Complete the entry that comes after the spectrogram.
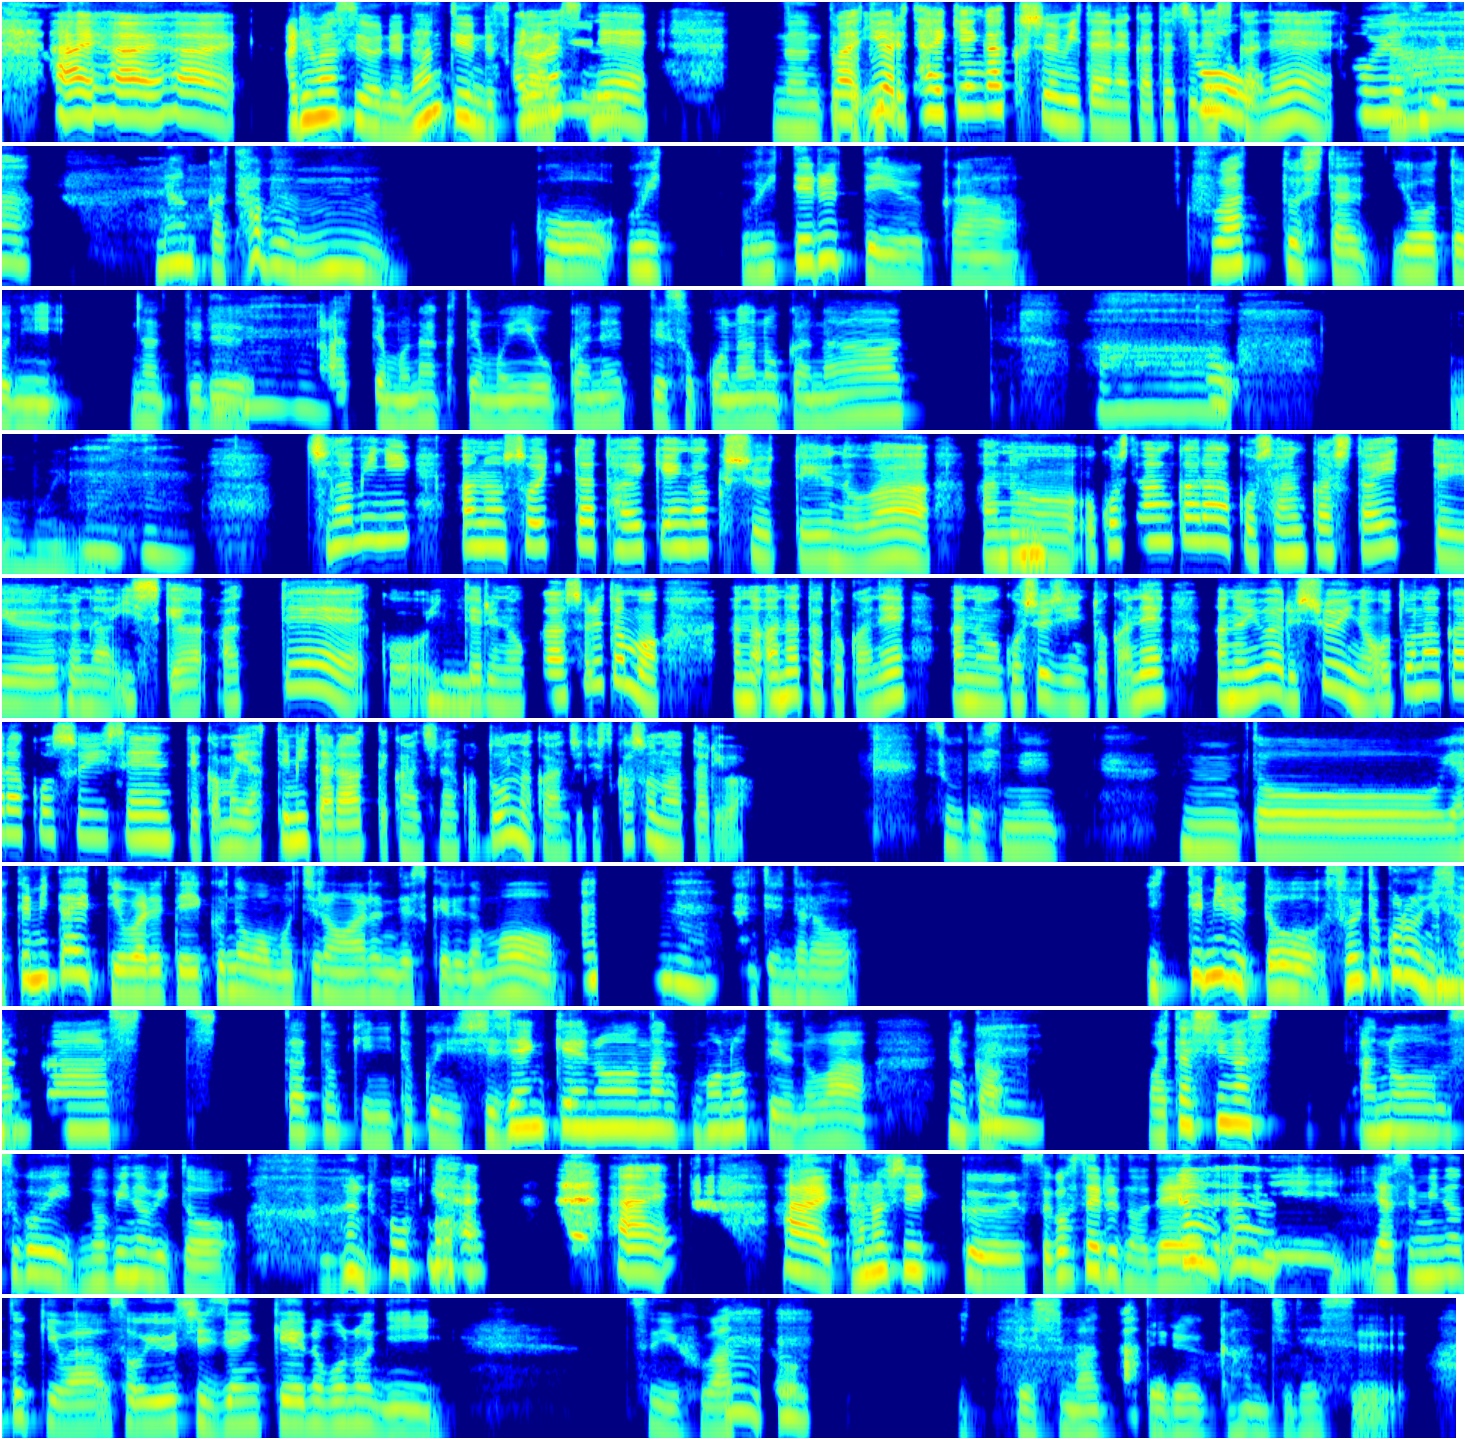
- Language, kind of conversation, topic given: Japanese, advice, 毎月決まった額を貯金する習慣を作れないのですが、どうすれば続けられますか？
- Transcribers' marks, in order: unintelligible speech; laughing while speaking: "あの"; chuckle; laughing while speaking: "はい"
